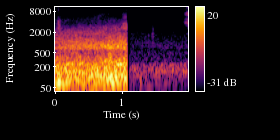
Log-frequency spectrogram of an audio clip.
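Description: Steady, loud rushing of road traffic that cuts off abruptly about a second in, leaving a much quieter outdoor background.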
